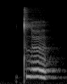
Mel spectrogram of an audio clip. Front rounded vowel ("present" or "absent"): present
